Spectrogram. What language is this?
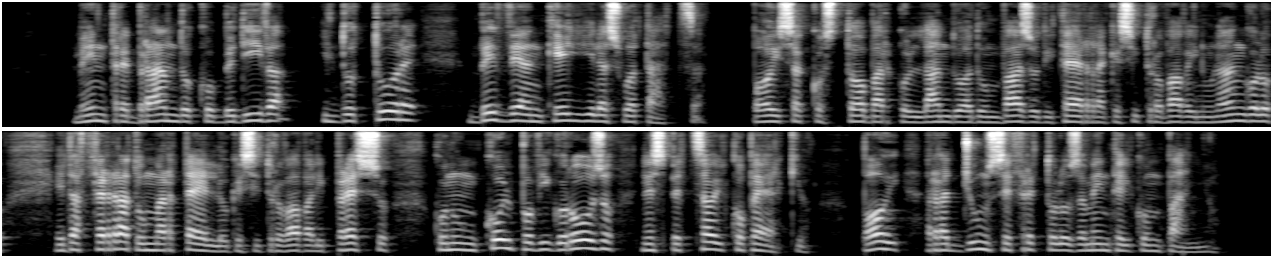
Italian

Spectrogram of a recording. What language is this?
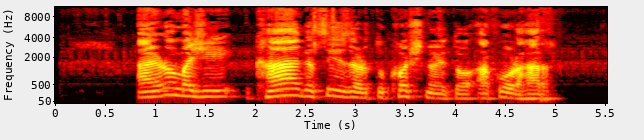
Kohistani Shina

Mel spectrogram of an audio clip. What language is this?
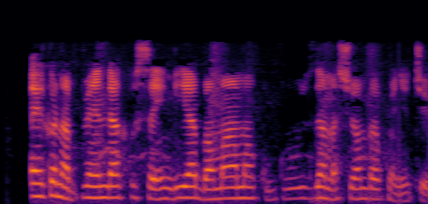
Swahili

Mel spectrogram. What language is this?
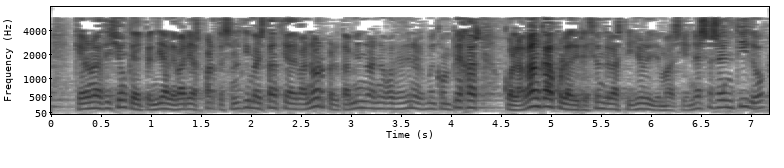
Spanish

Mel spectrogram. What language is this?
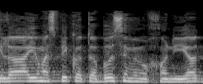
Hebrew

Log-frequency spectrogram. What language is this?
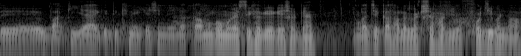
Dogri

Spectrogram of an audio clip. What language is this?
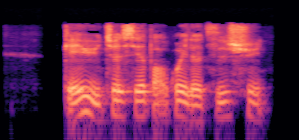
Chinese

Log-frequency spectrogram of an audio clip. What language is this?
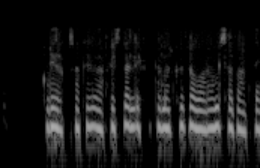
Pashto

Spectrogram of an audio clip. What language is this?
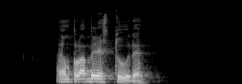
Portuguese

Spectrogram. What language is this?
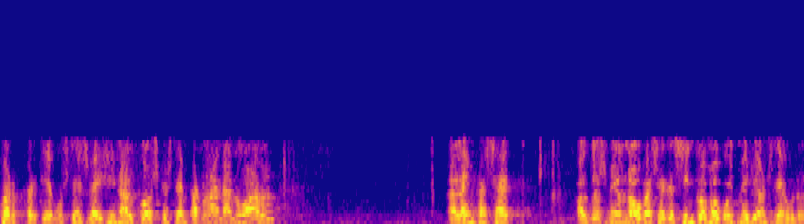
Catalan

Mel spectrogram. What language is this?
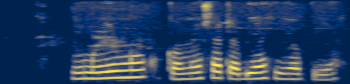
Swahili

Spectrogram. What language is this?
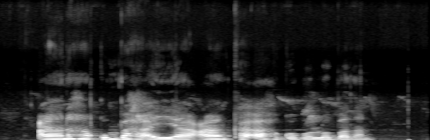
Somali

